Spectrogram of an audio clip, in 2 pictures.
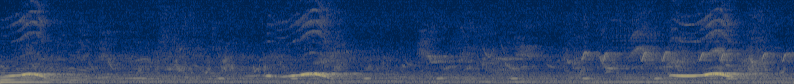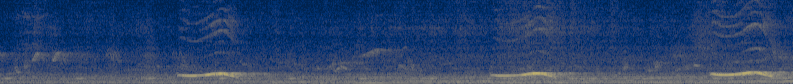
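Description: A bird repeats a short call six times, about every two seconds: a note that rises, holds briefly and drops sharply, with other birds chirping higher in between. From about nine seconds in, a steady whine slowly rises in pitch as the electric multiple unit train's motors pull away.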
